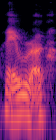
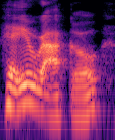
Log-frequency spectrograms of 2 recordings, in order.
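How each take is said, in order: First: The voice is pitched lower. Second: The voice is pitched higher.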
